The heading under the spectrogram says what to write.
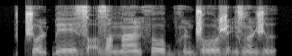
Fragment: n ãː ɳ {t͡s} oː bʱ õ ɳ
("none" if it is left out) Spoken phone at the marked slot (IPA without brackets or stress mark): θ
